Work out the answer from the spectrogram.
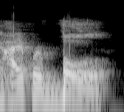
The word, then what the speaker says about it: hyperbole: the next one we have is hyperbole I pronounces so we're just gonna be saying hyperbole okay this is an exaggeration use for effect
